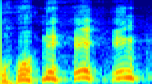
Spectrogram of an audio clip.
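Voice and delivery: ordinary talk, nothing marked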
